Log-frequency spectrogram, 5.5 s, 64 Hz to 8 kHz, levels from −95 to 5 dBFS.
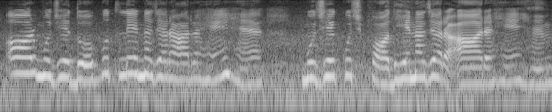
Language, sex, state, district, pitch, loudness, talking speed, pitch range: Hindi, female, Odisha, Malkangiri, 275 Hz, -16 LUFS, 165 wpm, 240-305 Hz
